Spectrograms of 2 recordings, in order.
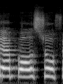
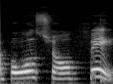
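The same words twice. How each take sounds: First: Said in the usual way. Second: Apostrophe drawn out slowly, ending in a clear "fee"; final E sounded. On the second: Shown as a demonstration. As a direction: stretch apostrophe and voice its last E. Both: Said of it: "last वाले ई को हमने pronounce कर दिया".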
